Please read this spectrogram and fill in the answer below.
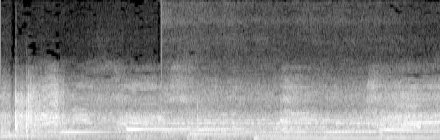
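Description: Music playing: a song with held, steady notes that change pitch in steps.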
